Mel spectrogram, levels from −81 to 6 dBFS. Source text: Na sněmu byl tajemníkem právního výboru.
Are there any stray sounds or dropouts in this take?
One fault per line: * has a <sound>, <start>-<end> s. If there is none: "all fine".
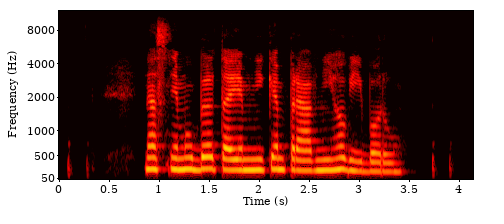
all fine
